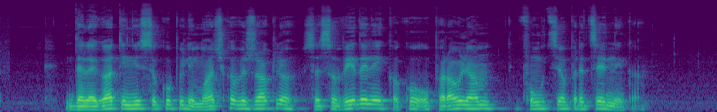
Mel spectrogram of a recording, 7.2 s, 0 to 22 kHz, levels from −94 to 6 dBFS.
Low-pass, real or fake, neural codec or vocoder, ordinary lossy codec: 19.8 kHz; real; none; none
